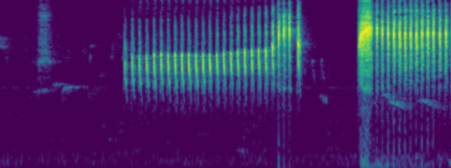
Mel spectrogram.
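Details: Pied triller song used to stir caged birds into singing: a rapid rattling trill of repeated notes, rising slightly in pitch, then a brief pause and a higher, very fast trill.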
